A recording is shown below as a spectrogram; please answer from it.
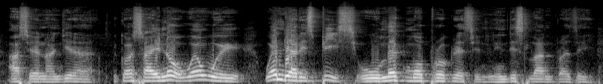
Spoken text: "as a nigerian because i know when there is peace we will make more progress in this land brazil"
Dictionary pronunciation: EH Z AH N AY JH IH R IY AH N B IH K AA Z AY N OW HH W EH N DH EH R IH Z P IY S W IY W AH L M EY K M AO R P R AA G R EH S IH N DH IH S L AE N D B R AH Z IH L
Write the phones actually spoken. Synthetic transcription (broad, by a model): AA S AH N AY JH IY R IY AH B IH K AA S AY N OW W W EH N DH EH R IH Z P IY S W IY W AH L M EY K M AO P R AA G R EH S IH N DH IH S L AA N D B R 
